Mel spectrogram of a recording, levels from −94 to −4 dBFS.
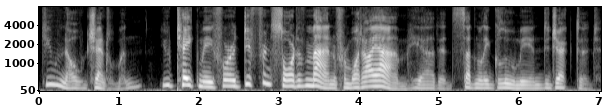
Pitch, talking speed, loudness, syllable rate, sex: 150 Hz, 195 wpm, -20 LUFS, 5.0 syllables/s, male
